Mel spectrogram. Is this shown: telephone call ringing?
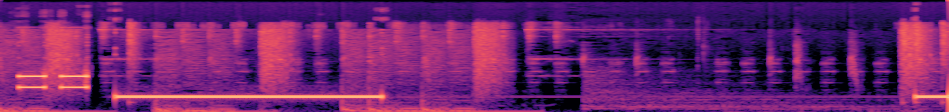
yes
